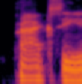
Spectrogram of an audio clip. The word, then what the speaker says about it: Praxie: It comes from the Greek word praxis, but it's pronounced in some European language, Praxie.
